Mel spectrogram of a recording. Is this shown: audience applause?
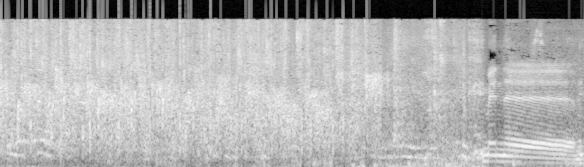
yes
